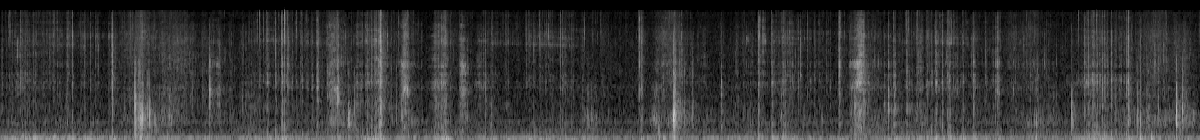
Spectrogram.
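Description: A solid, dry cream soap bar held in the hand is sliced into long shavings with a utility-knife blade. Frequent short, crisp scraping snaps and clicks with bright edges rise over a steady low rumble. Occasional sharper cracks stand out.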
